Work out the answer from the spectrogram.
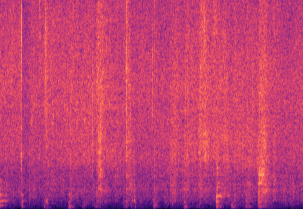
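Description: Chicken pieces and scallions sizzling in a hot enamelled skillet as a wooden spatula stirs them. A steady sizzle runs under repeated short scrapes and knocks of the spatula against the pan.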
